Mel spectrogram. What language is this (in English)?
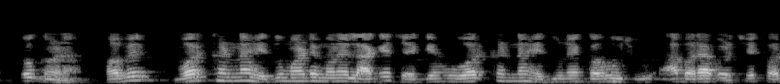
Gujarati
